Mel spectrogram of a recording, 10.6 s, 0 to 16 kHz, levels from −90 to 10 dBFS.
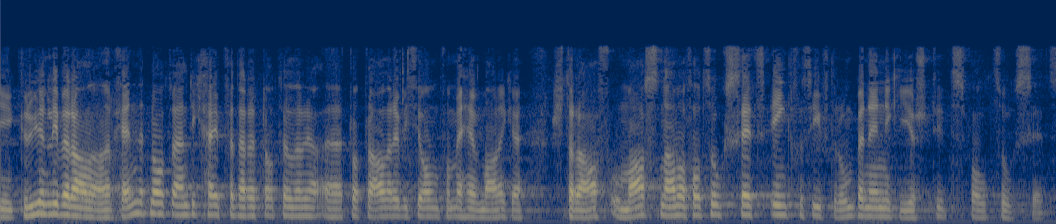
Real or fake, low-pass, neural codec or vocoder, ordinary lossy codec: real; 7.2 kHz; none; none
